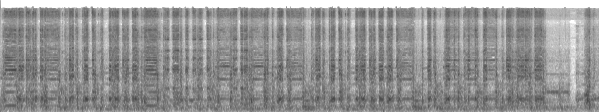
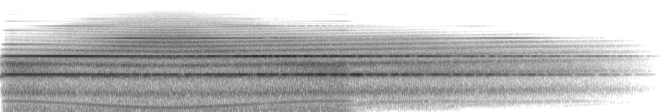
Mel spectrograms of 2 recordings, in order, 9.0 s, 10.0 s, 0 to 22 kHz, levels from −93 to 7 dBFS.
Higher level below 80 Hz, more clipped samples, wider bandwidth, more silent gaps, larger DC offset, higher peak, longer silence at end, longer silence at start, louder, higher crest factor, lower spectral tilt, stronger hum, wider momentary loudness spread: about the same, -52 dBFS vs -54 dBFS; neither; first, 17 kHz vs 11.5 kHz; neither; neither; first, 0 dBFS vs -4 dBFS; second, 0 s vs 1.25 s; about the same, 0 s vs 0 s; second, -19 LUFS vs -14 LUFS; first, 20 dB vs 14 dB; about the same, -1 dB/octave vs 0 dB/octave; neither; second, 4 LU vs 18 LU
